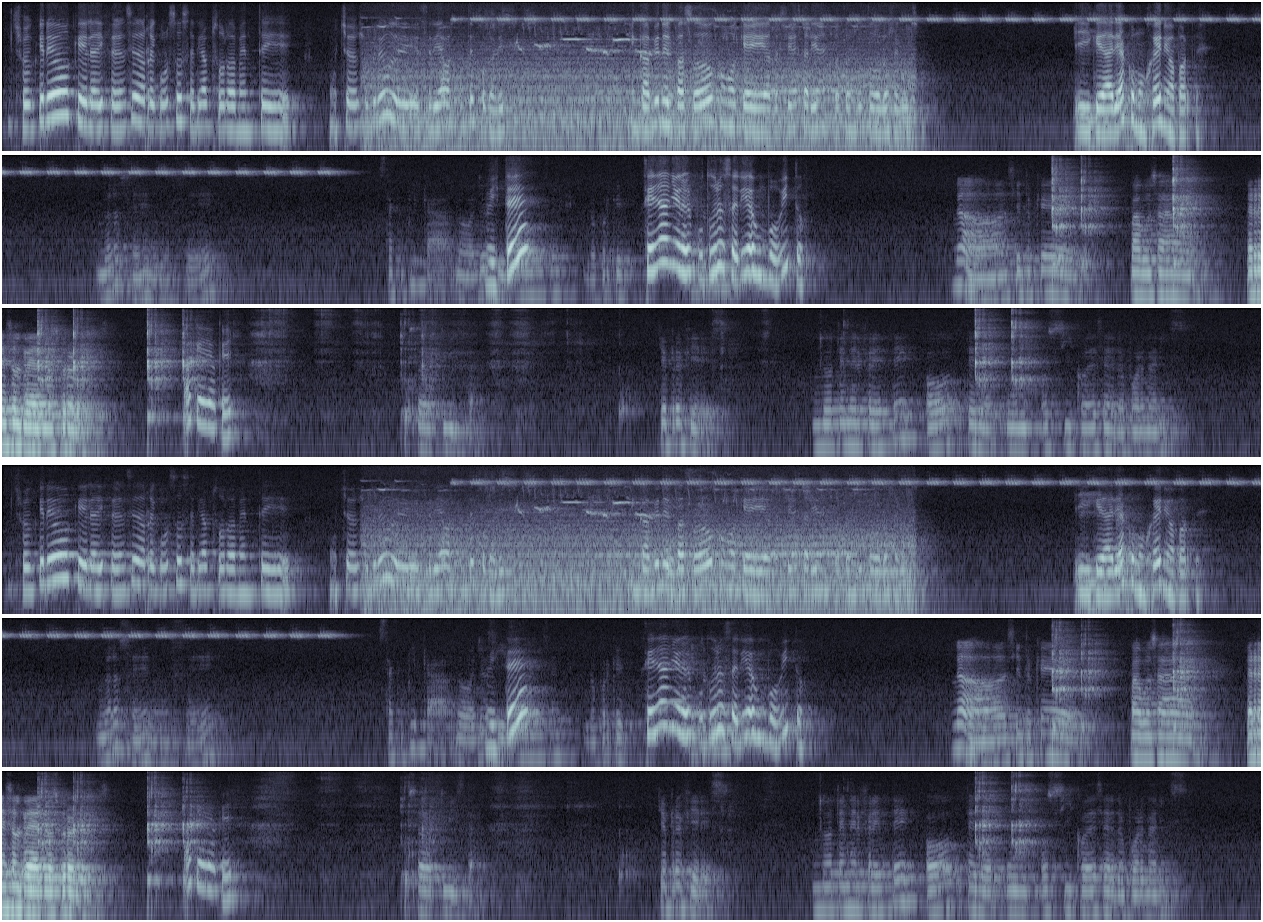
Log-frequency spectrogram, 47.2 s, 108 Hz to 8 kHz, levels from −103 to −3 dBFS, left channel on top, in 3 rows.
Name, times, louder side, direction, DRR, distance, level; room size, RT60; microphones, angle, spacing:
voice 1, 0.3-3.6 4.1-6.3 7.8-11.4 13.4-14.8 21.8-22.3 23.8-25.8 33.7-34.4, left 4 dB, 90° left, 16 dB, 0.7 m, -30 dB
sound 1, 4.5-11.4, left 1 dB, 5° left, 0.8 m, -36 dB
sound 2, 5.6-19.9, left 2 dB, 20° right, 3.9 m, -39 dB
voice 2, 8.3-8.9 13.4-14.4 16.9-18.4 20.5-22.7 23.0-23.5 24.3-24.8 27.6-29.3 29.8-31.0 31.3-32.8 36.6-37.4 39.7-40.5 41.6-46.3, right 1 dB, 70° right, 2 dB, 3.1 m, -38 dB
sound 3, 28.9-29.6 30.4-30.9 31.9-32.8 33.3-35.0 35.4-39.2 40.3-40.5 41.0-41.1 42.0-42.1 43.6-44.5, left 3 dB, 45° left, 6.4 m, -40 dB
22.0 x 18.5 x 6.4 m, 0.93 s
head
